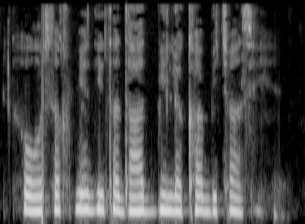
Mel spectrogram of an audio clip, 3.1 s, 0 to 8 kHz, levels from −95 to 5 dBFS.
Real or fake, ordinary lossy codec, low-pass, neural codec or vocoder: real; MP3, 64 kbps; 7.2 kHz; none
